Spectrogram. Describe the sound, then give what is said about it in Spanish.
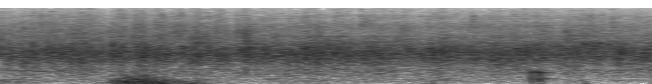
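An audience gives a loud round of applause to the Lord, a dense, steady wash of many hands clapping at once, loud and sustained throughout with no voices rising above it. “Sí, denle un fuerte aplauso al Señor primero.”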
